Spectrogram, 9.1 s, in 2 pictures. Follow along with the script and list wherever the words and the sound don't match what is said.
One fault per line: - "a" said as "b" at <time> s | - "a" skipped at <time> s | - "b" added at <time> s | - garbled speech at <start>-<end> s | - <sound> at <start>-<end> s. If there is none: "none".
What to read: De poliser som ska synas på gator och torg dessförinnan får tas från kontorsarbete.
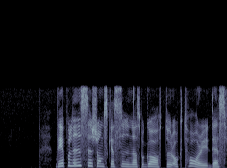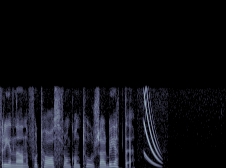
- chirp at 7.4-7.8 s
